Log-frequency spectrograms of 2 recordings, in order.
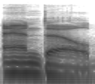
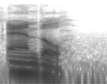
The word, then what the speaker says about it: Andal: I keep pronouncing his name Andel, but it's Andal. It's just Andal.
